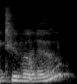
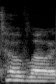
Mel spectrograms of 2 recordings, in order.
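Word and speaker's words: Tove Lo: I think you say, if you say it correctly, it would be Tuvalu, but Tovlo is how I've always said it.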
